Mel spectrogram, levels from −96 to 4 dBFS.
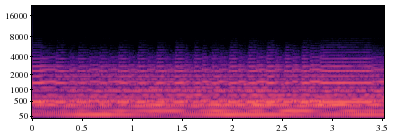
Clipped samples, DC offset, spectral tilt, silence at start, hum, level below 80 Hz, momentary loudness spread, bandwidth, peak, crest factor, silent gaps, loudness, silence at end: under 0.1%; under 0.1%; -8.5 dB/octave; 0 s; none; -52 dBFS; 4 LU; 6 kHz; -16 dBFS; 14 dB; none; -30 LUFS; 0 s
